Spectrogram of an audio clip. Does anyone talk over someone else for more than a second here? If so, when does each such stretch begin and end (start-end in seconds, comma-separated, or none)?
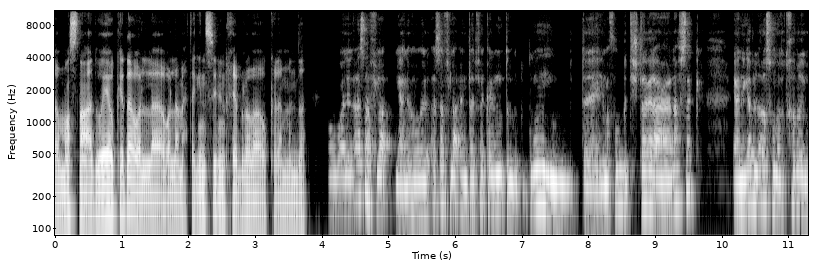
none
